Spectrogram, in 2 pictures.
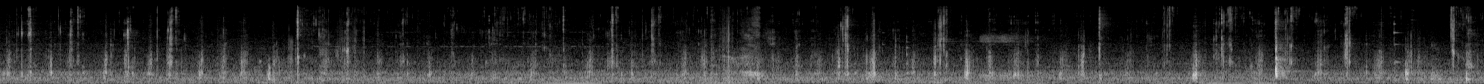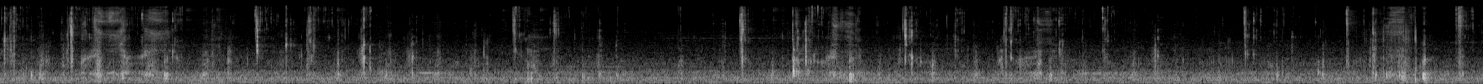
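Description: Close-miked chewing and biting of curry and rice eaten by hand: many quick wet mouth clicks and smacks, with fingers mixing rice on the plate.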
